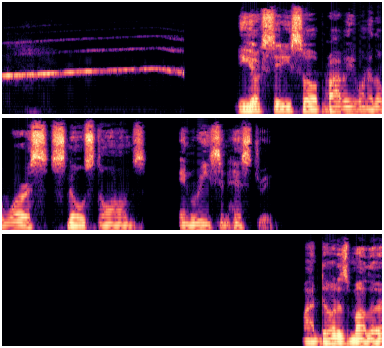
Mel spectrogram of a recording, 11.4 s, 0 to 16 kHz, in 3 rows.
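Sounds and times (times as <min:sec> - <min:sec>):
police car siren: 0:00.0 - 0:01.9
speech: 0:02.4 - 0:06.6, 0:10.6 - 0:11.3.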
